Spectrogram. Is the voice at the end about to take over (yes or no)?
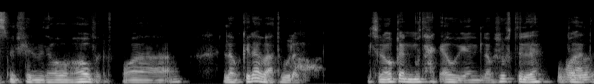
yes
